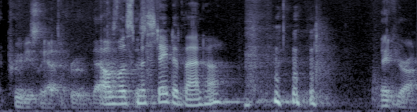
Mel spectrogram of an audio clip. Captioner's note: chuckles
